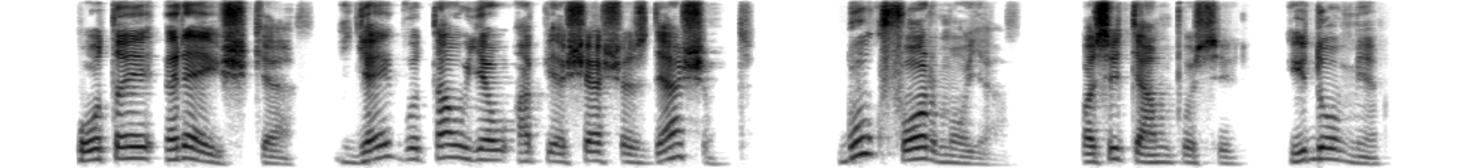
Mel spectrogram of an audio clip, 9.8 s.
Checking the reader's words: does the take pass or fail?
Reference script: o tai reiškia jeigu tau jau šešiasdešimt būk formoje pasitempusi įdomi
fail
